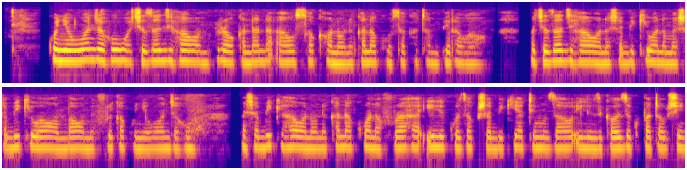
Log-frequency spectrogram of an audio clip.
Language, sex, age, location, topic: Swahili, female, 25-35, Kisumu, government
